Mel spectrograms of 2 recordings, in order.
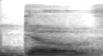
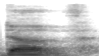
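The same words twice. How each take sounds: First: The word rhymes with stove. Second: The word rhymes with love. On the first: This is the past tense of dive. The speaker calls it right. "I want this to be dove" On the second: This is the name of the bird. The speaker calls it wrong. "not dove"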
